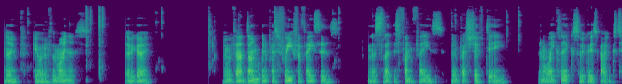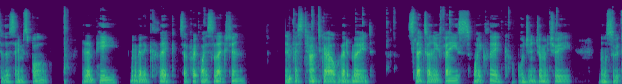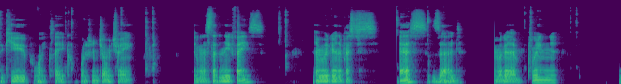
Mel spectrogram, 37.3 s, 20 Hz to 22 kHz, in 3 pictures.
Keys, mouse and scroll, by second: 3.0 click, 3.6-4.1 scroll up 4, 4.1-5.5 middle drag, 5.5 3, 6.5 click, 8.8 shift+d, 13.6 p, 18.6 Tab, 19.4 click, 20.0 click, 21.1-23.3 right drag, 23.3 click, 24.6-27.1 right drag, 27.1 click, 27.7 click, 29.5 g, 32.7 s, 36.2-37.3 drag.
